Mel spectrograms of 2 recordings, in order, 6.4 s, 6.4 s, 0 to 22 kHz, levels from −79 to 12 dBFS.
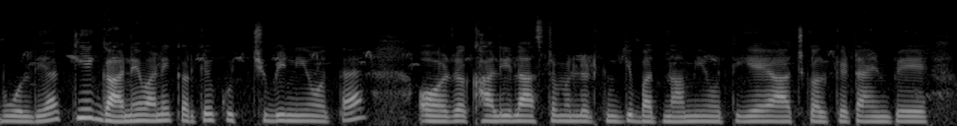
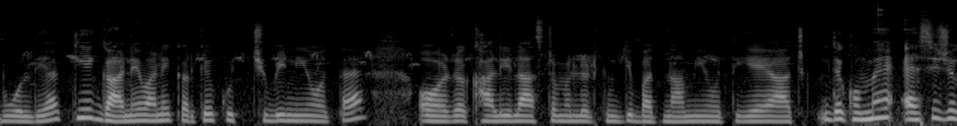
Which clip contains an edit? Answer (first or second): second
